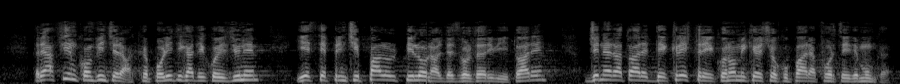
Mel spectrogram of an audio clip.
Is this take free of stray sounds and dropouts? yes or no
yes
